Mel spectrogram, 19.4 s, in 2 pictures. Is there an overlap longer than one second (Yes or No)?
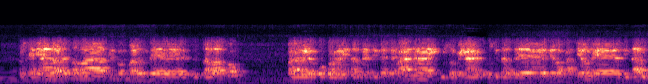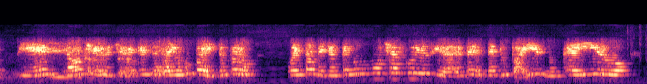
Yes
